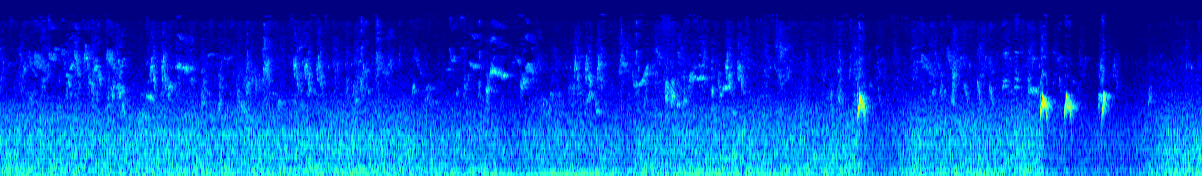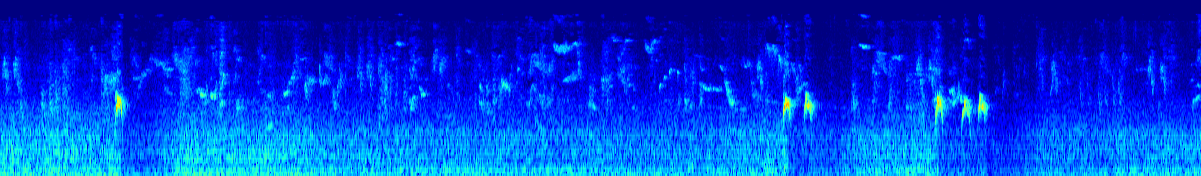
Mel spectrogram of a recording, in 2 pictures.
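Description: Caged small songbirds twittering and chirping over a steady background hum, with about ten loud sharp calls, several in quick runs of two or three, about a third of the way in, around the middle and near the end.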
